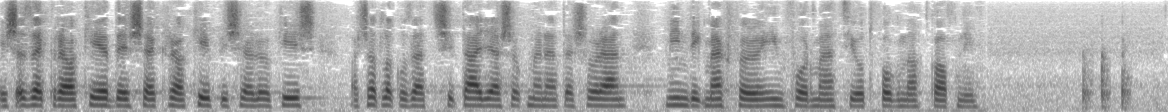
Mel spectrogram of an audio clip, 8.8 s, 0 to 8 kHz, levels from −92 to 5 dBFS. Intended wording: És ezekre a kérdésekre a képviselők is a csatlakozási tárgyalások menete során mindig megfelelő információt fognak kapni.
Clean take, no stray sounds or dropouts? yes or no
no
